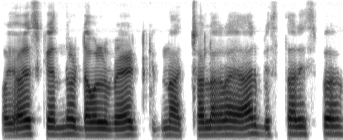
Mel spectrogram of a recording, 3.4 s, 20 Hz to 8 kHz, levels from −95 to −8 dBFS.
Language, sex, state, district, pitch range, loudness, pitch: Hindi, male, Uttar Pradesh, Jyotiba Phule Nagar, 135-155 Hz, -17 LUFS, 145 Hz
